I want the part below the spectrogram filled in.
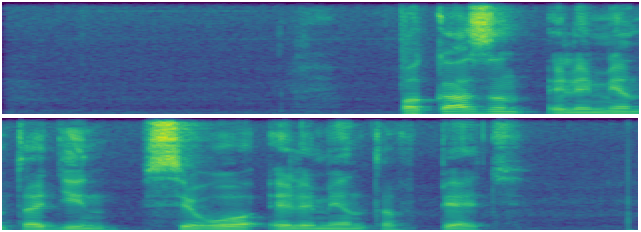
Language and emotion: Russian, neutral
